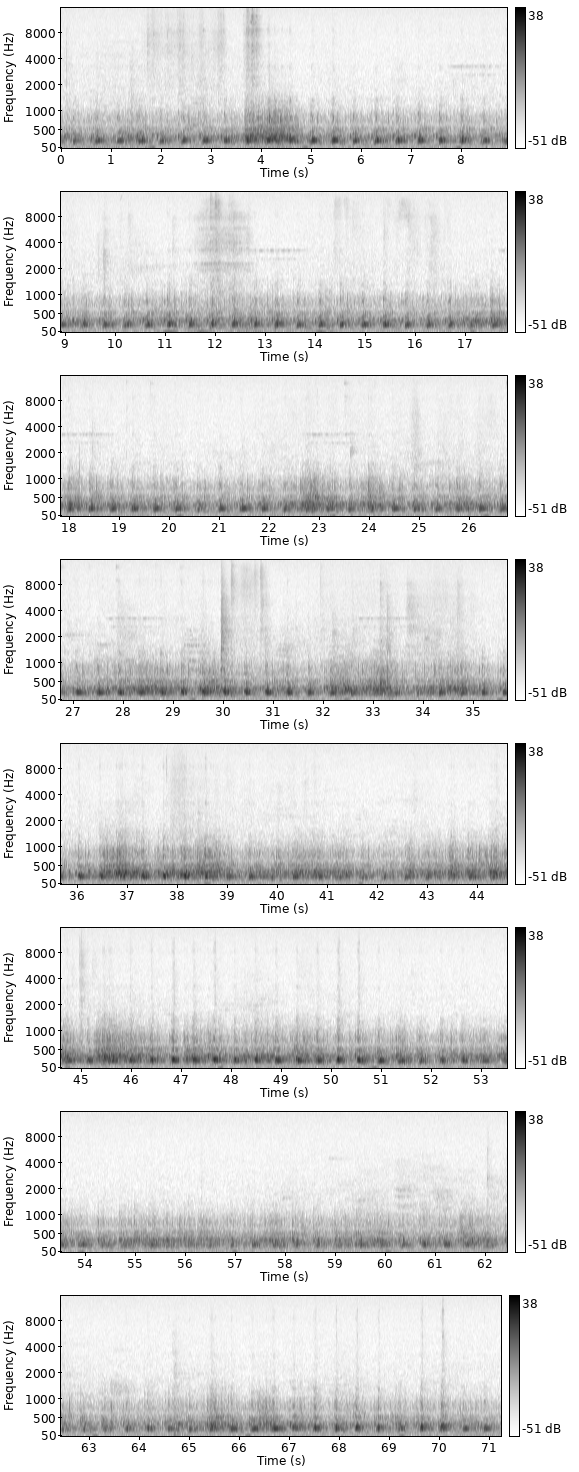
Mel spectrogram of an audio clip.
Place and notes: Iglesias CI, Italia - battiti di vita
reparto ostetricia ginecologia S. Barbara - tracciato - Tracce di vita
